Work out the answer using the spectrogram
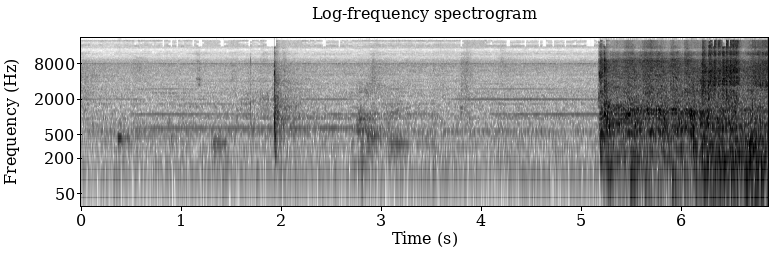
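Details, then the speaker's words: Cummins diesel semi truck not run for over six months: after a quiet few seconds it catches at once and settles into a loud, raw, steady run; normal start and idle. "Oh yeah. Hey, good job. It runs. So, Bruce, it runs. It does run, and I love the way it sounds before it goes into the Muffler."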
